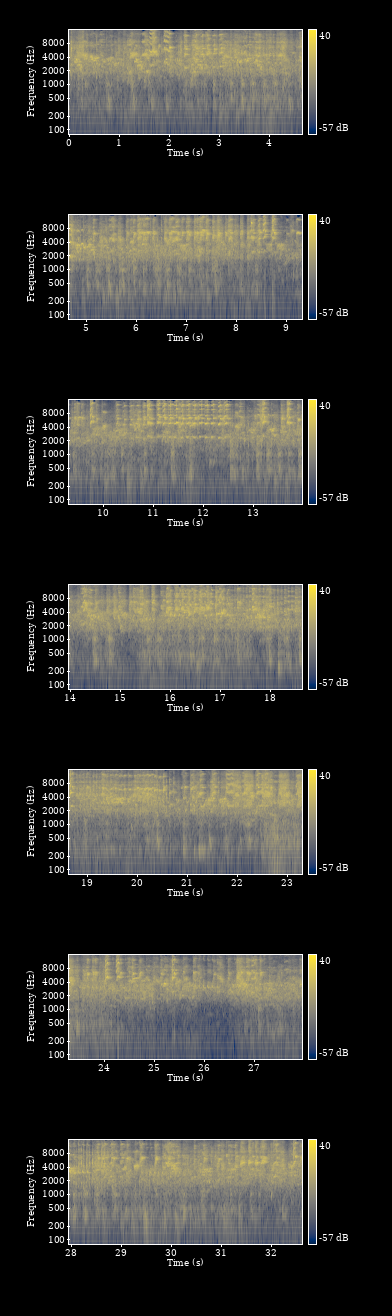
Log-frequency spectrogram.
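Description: A flock of caged budgerigars chattering: a dense, continuous mix of many chirps and warbles at once, with wings flapping as birds flutter around the cage.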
